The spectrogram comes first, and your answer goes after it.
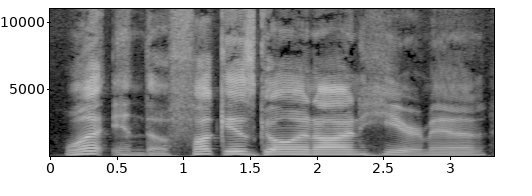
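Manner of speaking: low, hushed aside to oneself; muttered disbelief. Acted. Bartender watching a drunk kid on the balcony, muttered disbelief. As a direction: say it softly, baffled, fading out at the end.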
